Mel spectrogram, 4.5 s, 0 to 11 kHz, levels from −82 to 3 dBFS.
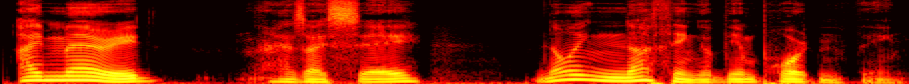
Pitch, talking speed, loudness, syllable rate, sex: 115 Hz, 145 wpm, -17 LUFS, 4.7 syllables/s, male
